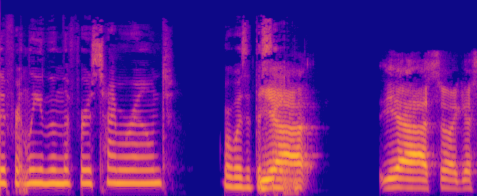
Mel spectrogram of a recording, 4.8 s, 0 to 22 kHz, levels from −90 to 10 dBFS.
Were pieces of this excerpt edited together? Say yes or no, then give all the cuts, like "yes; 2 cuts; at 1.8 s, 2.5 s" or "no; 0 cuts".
no; 0 cuts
